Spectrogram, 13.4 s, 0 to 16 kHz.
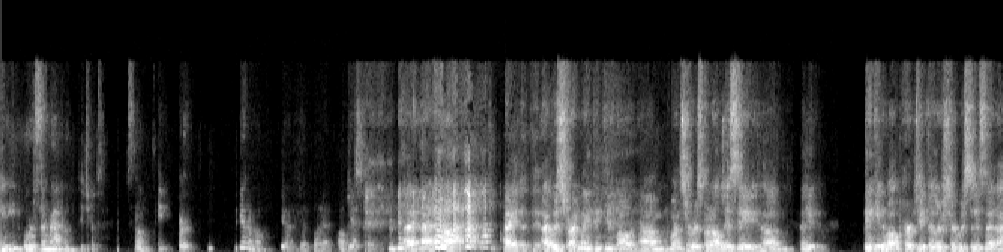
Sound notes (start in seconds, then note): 1.7 indistinct chatters; 5.2 laughter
